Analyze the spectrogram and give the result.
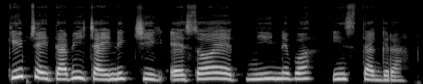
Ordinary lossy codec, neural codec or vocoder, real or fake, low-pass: none; vocoder, 44.1 kHz, 128 mel bands every 256 samples, BigVGAN v2; fake; 19.8 kHz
